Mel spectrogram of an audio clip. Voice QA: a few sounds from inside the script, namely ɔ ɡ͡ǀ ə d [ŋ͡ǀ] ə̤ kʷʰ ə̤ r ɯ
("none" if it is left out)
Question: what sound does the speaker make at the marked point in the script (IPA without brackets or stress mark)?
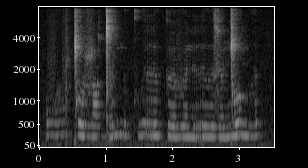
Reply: n̪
